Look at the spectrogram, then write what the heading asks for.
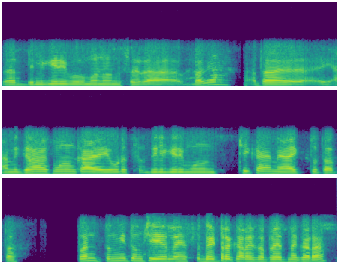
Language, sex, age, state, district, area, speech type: Marathi, male, 30-45, Maharashtra, Beed, rural, conversation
